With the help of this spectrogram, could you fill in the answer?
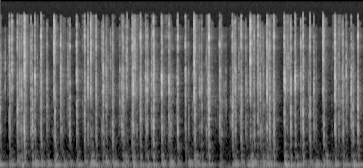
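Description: Fingertips of both hands type rapidly on the hollow key caps of a black plastic external gaming keyboard with a German layout. A dense, continuous stream of short, bright clicks and clacks rises over a steady low hum, each keystroke dying away almost instantly.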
